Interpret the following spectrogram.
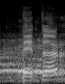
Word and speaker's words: Petar: Okay, here's someone we talked to before, Petar. Yes, you can call me Peter or Petar, as is the Bulgarian pronunciation.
